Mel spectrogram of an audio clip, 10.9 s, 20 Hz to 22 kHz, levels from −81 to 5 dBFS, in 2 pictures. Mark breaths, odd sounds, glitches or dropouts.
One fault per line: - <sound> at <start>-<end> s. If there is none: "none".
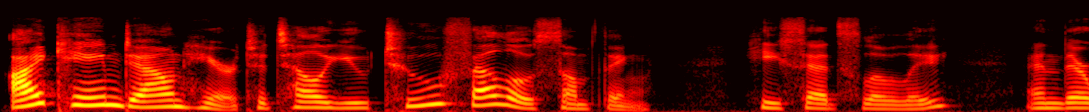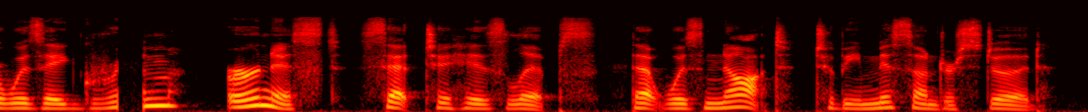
- dropout at 6.0-6.2 s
